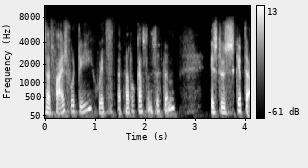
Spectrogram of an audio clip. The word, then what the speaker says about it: Zettelkasten: Zettelkasten. Zettelkasten. Yeah, it's a German word.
